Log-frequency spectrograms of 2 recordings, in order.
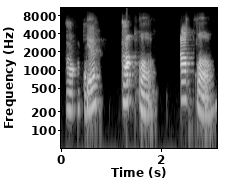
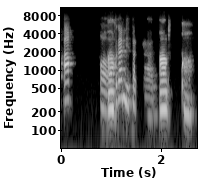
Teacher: pantulannya tinggal bunyi Q tapi tanpa merubah bentuk mulut jadi jangan misalnya jangan berubah AB nah gitu aja a a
